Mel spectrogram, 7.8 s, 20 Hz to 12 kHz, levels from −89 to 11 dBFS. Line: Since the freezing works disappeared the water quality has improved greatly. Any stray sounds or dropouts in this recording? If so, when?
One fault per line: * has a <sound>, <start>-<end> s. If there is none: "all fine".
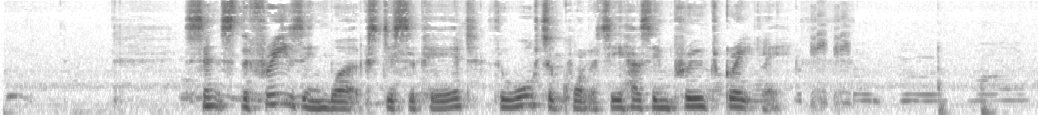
* has a laugh, 6.1-6.4 s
